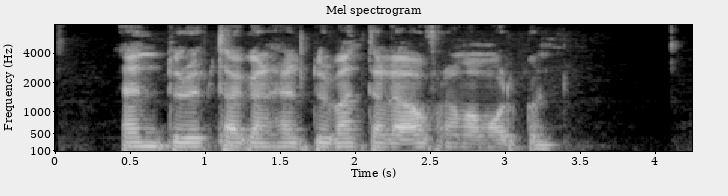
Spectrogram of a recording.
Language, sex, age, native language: Icelandic, male, 60-69, Icelandic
